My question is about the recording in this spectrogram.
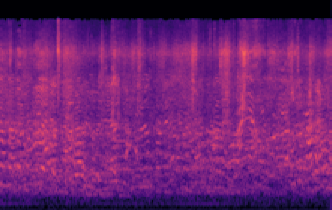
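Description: Several voices talking over one another at once: a group's overlapping chatter.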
